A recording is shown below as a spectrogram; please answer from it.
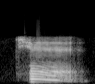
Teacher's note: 所以你发这个哎的时候呢，同时会带一点点前鼻音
